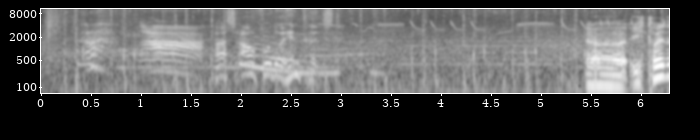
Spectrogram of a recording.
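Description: A horse trots on a dirt path with steady hoofbeats.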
